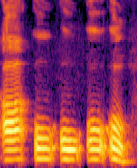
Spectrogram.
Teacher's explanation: वे स्वर जिनके उच्चारण में जीभ का पिछला भाग ऊपर उठता है उन्हें पश्च भाग कहते हैं। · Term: पश्च स्वर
